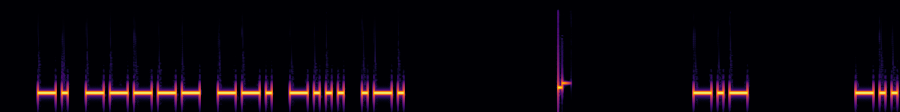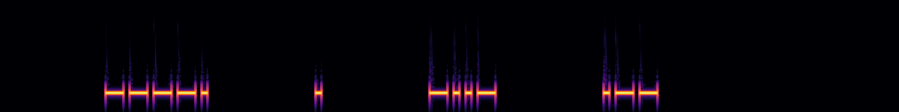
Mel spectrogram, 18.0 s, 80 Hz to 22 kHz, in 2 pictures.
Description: Morse code, heard as a keyed tone, about 20 wpm, spaced as for 10 wpm, 700 Hz. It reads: N0GBR KD9EXW
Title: USA Call Signs - 6x Character Spacing - 20wpm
